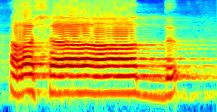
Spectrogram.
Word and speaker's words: رشاد: پھر رشاد، آخر میں دال قلقلہ، تو تھوڑا متحرک کی طرح تلفظ کرنا، رشاد. اوکے.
